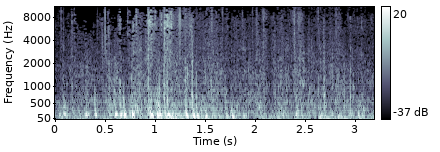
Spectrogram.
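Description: A riderless horse running, its hooves clip-clopping in a quick, steady rhythm, with a rushing noise underneath and no talk.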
